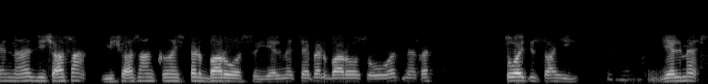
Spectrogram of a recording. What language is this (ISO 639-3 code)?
kas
